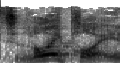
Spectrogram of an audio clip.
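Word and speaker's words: loipoi (λοιποί): It's loipoi. It'd be like if we were going to spell it in English, it'd be L-O-I-P-O-I. Loipoi.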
